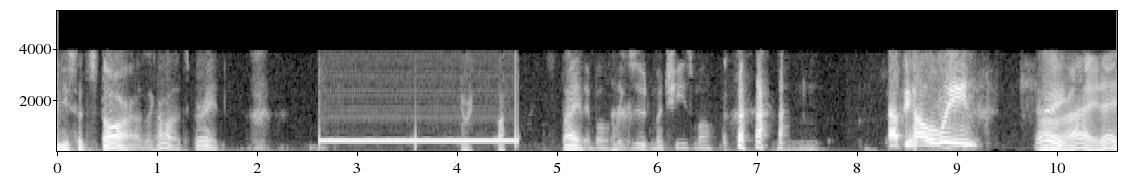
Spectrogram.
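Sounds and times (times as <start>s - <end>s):
speech: 0.0s - 2.1s, 4.0s - 7.7s, 8.3s - 10.5s
telephone dial tone: 2.6s - 4.6s
laughter: 6.7s - 7.6s.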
